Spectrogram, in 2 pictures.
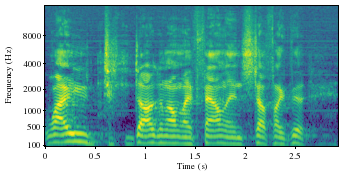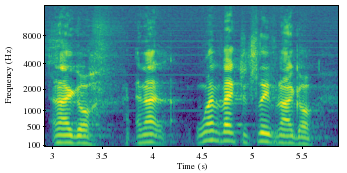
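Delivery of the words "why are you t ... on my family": ordinary delivery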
